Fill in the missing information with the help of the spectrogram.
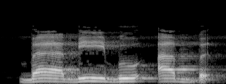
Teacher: dan ba makhrajnya dua bibir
